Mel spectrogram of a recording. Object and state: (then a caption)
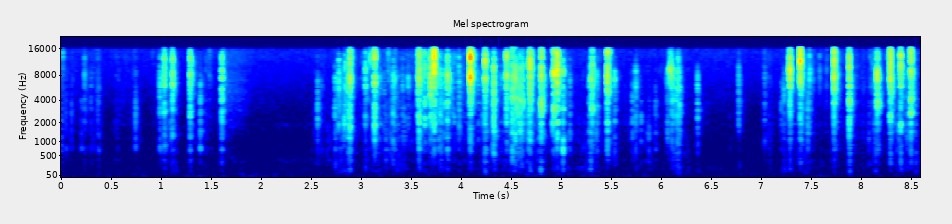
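Metallised plastic crisp bag. Long nails scratch and tap a small Doritos crisp bag made of metallised plastic film, producing bright, dry crinkling clicks and rustles. The sharp taps come in quick bursts, pausing briefly before a denser stretch of scratching and crinkling.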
